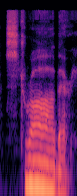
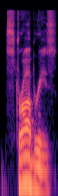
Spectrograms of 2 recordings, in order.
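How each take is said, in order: First: Slow, lovingly stretched strawberry; savoring strawberry. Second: Strawberries said as straw-bur-eez, slow; regional pronunciation. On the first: Teacher savors the English word strawberry, slowly. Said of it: "beautiful luscious word". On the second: Teacher mimics older regional speakers saying strawberries. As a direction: say strawberries with a regional dropped-r drawl. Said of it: "from a certain part of the world". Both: Shown as a demonstration.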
